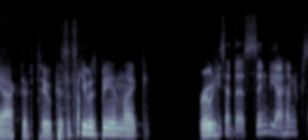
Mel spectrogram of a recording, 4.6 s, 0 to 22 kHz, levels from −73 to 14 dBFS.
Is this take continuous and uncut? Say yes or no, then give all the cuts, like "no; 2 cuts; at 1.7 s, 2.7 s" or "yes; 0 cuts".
no; 2 cuts; at 1.2 s, 3.3 s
